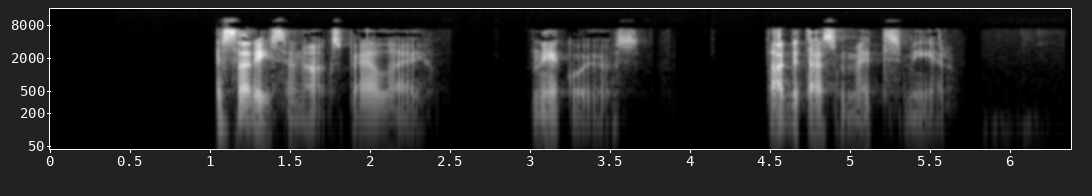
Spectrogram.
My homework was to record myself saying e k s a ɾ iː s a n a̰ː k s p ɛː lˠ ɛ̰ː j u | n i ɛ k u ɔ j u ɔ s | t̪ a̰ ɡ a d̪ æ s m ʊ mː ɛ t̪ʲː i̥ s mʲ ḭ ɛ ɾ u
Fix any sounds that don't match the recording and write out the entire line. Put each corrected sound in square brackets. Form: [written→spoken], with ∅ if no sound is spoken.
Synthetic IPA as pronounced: e [k→∅] s a ɾ iː s a n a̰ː k s p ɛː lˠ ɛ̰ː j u | n i ɛ k u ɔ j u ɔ s | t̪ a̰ ɡ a [d̪→t̪] æ s m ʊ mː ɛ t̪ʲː i̥ s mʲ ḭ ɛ ɾ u

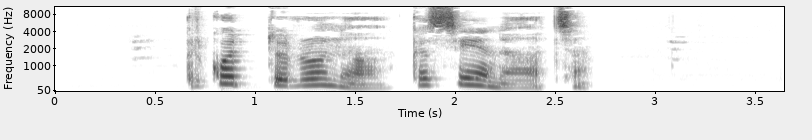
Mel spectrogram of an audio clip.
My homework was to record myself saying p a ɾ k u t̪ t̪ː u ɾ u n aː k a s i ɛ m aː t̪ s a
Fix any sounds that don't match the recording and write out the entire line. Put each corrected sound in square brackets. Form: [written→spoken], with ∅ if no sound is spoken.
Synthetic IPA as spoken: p a ɾ k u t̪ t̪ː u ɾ u n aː k a s i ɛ [m→n] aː t̪ s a

